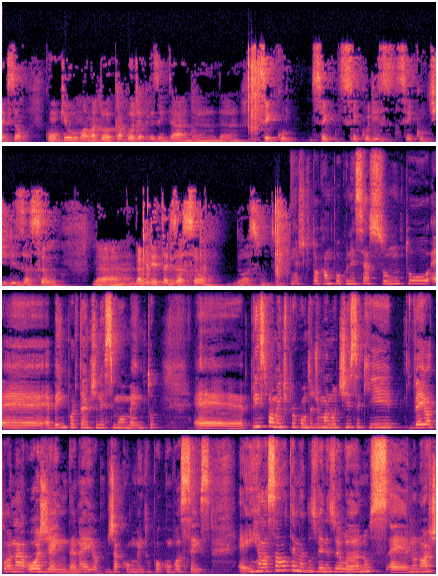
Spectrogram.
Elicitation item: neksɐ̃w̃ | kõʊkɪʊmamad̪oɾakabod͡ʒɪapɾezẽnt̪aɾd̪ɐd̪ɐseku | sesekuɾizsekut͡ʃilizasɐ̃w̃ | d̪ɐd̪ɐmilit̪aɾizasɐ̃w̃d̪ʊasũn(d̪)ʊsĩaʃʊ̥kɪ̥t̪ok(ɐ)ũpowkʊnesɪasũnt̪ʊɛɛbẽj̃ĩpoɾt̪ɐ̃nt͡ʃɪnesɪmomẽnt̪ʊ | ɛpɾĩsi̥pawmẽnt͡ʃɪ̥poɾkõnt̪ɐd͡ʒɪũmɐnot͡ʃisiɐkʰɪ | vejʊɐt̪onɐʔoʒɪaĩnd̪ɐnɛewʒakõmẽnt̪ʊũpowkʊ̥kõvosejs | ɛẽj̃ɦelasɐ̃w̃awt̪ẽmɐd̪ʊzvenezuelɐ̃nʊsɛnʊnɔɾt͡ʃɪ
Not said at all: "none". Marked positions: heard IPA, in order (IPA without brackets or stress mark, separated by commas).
t̪, a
